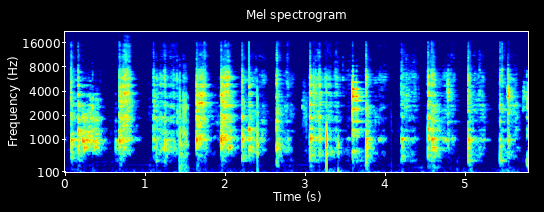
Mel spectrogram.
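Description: Fried vermicelli, browned in ghee, being stirred into boiled milk in a pot for custard seviyan, with a steady run of about a dozen short scraping, clinking spoon strokes against the pot at a brisk, even rhythm, close and clear.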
